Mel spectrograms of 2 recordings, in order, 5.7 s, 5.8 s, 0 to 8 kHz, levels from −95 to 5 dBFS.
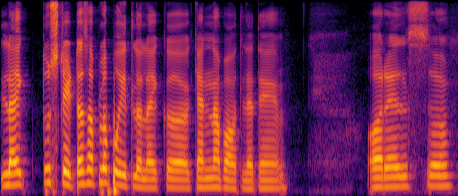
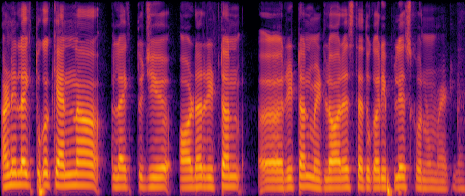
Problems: background sounds at intervals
